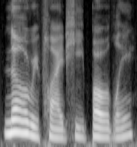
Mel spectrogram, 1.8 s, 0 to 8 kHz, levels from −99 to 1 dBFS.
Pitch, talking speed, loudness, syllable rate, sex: 155 Hz, 130 wpm, -18 LUFS, 3.5 syllables/s, female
